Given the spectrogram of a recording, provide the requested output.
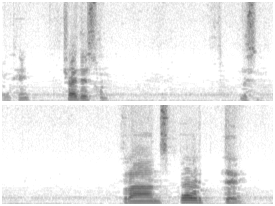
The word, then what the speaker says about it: transporte: Transporte. How many syllables? 3 syllables. Which one is stressed? Transporte. Can you hear that? Transporte. The second one, transporte.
